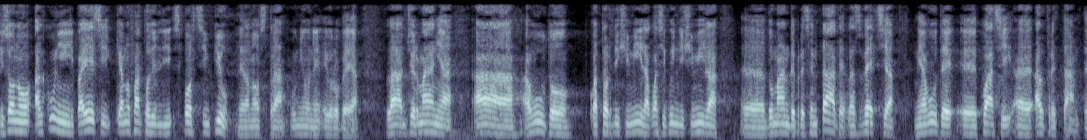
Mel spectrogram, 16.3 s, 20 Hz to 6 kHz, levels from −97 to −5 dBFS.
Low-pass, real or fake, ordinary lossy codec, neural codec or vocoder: 5.4 kHz; fake; MP3, 48 kbps; codec, 16 kHz, 8 kbps, FreqCodec, smaller model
